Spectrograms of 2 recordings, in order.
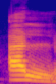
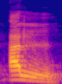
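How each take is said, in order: No difference in how they are said.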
